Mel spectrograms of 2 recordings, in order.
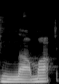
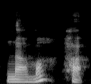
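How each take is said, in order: First: The word ends without an extra ha syllable. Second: The word ends with an extra ha syllable. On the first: The speaker calls it right. "it is Nama" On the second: The speaker calls it wrong. "not Namaha"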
